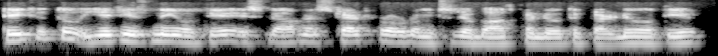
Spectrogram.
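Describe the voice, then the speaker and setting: A man's voice: mid-range voice, racing, phone-quality sound. A man teaching a recorded online lecture, explaining step by step and checking in with "theek hai" again and again. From Pakistan. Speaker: course instructor.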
